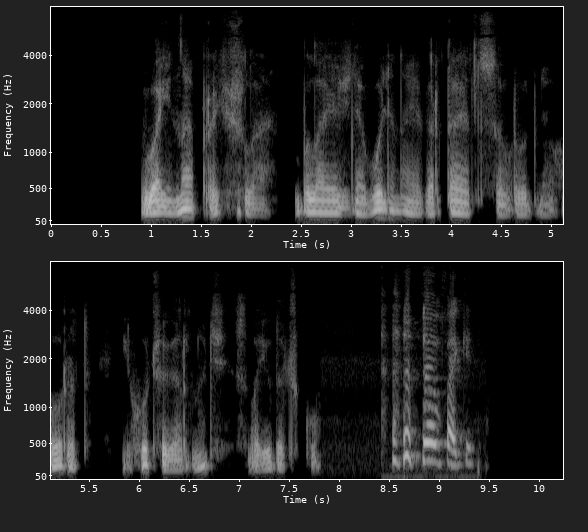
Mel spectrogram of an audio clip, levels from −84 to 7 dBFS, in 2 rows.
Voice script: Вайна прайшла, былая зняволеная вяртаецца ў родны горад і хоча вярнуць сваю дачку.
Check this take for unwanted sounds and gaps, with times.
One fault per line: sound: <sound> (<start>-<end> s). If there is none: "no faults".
sound: laugh (8.4-9.4 s)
